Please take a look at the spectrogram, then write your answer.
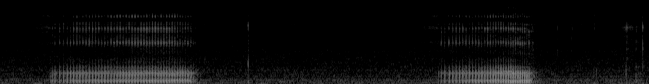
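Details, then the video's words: Two throaty, rasping snores from a sleeping French Bulldog, each lasting over a second and spaced about three seconds apart, with faint clicks in the quiet gaps. "Snoring French Bulldog"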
